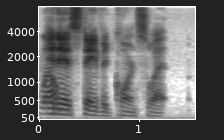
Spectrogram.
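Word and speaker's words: Corenswet: It is David Kornsweet. Is that how you say his name? Cornsweet or C O R E N S W E T. Cornsweet.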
